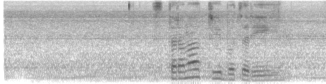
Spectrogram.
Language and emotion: Russian, neutral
